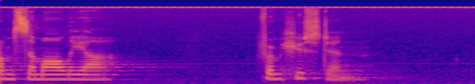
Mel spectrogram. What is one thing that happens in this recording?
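A woman preaches through a microphone in a large echoing hall.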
